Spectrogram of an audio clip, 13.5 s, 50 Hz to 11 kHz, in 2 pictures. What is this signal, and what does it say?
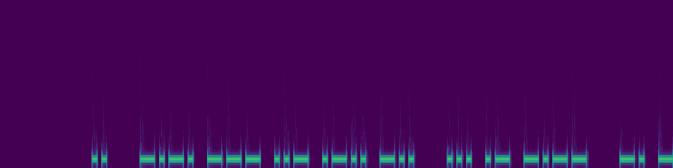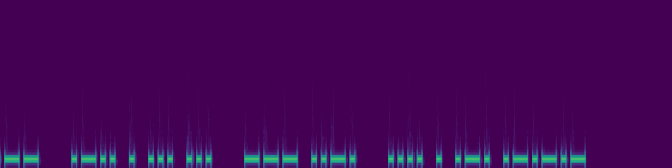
Morse code, heard as a keyed tone, about 25 wpm, 700 Hz. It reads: I COULD SAY NO LESS OF HER.
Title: Sentences from Top 1000 Words - Review Part 2 - 25wpm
